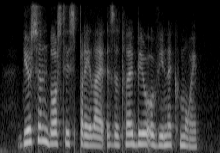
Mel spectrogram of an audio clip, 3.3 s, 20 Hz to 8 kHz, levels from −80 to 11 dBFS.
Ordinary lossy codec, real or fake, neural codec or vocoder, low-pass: Opus, 24 kbps; fake; codec, 16 kHz in and 24 kHz out, 0.6 kbps, FocalCodec, streaming, 4096 codes; 7.2 kHz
